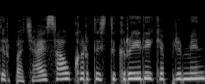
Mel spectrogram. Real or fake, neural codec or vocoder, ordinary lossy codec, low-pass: real; none; AAC, 96 kbps; 9.9 kHz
